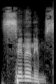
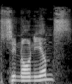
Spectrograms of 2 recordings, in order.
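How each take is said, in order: First: The ending is short and clipped, like 'nims'. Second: The ending has an extra vowel, like 'nee-ums'. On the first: The speaker calls it right. "It's सिनोनिम्स" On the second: The speaker calls it wrong. "सिनोनियम्स नहीं है बेटा, ओ silent रहने वाला है"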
